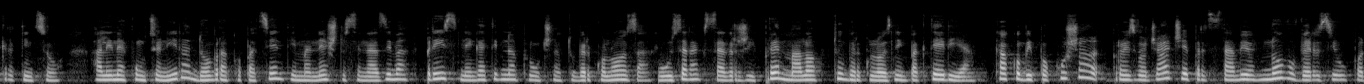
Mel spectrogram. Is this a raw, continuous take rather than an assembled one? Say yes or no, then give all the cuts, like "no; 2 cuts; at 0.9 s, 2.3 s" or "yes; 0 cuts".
no; 5 cuts; at 3.4 s, 4.2 s, 6.6 s, 9.9 s, 11.1 s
